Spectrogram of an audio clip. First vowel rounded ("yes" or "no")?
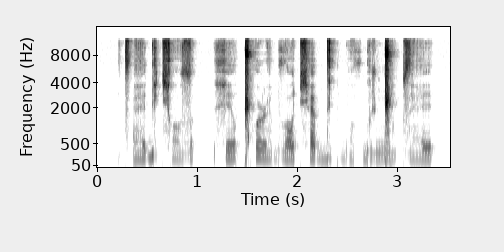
no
